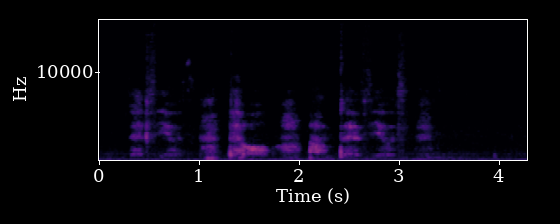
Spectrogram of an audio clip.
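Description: Near silence, with faint whispering in short breathy bursts.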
